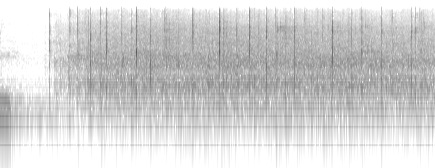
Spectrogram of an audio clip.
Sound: audience applauding

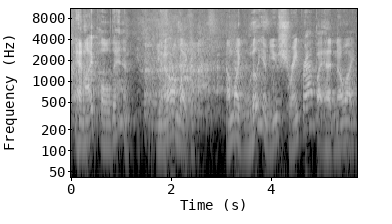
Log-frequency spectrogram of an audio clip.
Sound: laughter

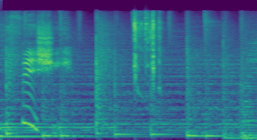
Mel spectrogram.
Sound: camera flashing

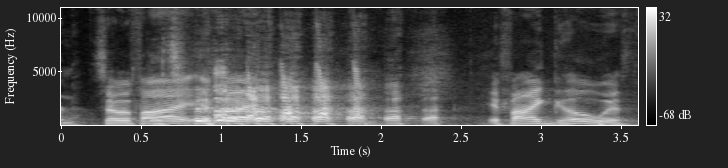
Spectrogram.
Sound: laughter

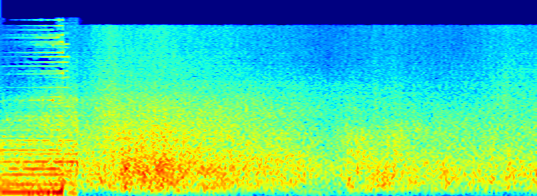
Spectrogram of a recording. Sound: ocean waves splashing

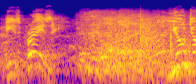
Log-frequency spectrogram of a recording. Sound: bang

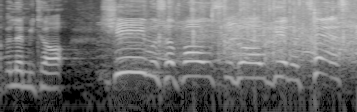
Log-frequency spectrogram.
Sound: applause

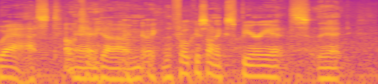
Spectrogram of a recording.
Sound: laughs

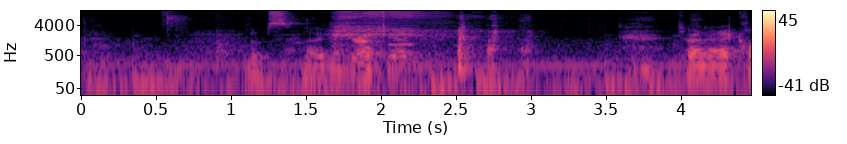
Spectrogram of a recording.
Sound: laughs

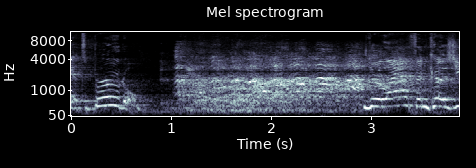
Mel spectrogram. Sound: audience laughing

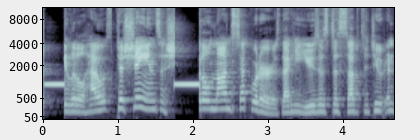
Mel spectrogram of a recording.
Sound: beep

